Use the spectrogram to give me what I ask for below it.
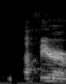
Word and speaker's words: Ephyra: Afira Records. Spell that.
